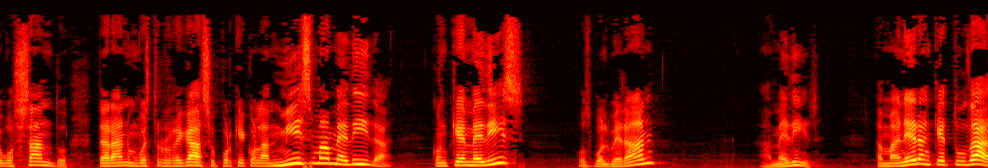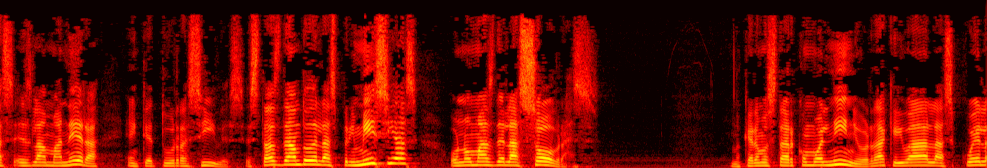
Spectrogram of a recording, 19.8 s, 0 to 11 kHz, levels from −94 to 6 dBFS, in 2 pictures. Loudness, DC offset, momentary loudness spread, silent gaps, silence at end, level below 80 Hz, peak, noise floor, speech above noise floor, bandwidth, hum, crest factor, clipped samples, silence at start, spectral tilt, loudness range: -28 LUFS; under 0.1%; 16 LU; none; 0 s; -70 dBFS; -6 dBFS; -71 dBFS; 43 dB; 10.5 kHz; none; 22 dB; under 0.1%; 0 s; -4 dB/octave; 5 LU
